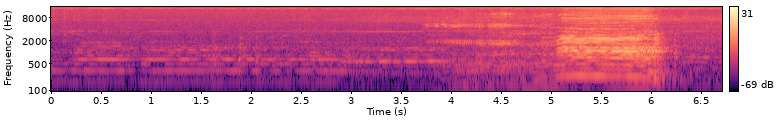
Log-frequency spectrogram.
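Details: Ailing cow, recently injected, gives one strong, hoarse moo near the end after a low, steady droning hum with a few soft thumps.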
